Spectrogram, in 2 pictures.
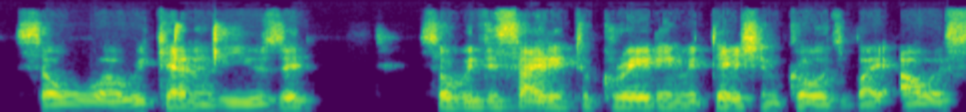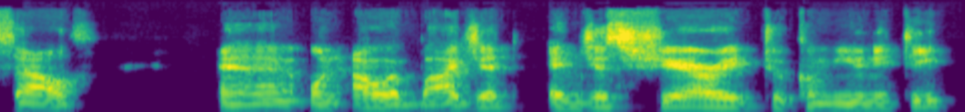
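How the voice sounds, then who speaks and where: A man hosting an online community call, explaining things step by step in a halting way. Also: fairly low pitch. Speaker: host presenting a crypto wallet.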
